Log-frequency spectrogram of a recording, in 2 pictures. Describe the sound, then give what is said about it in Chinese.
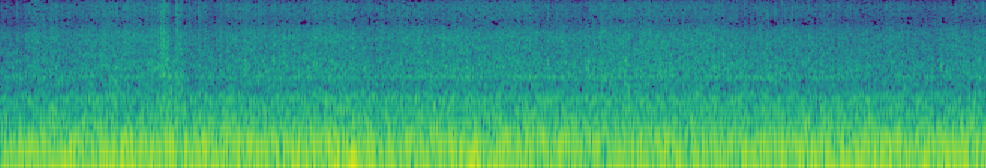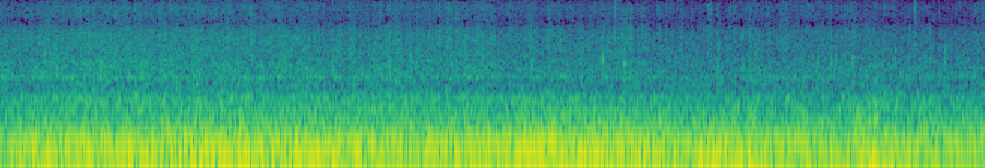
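Heavy downpour pelting the windows and roof of a moving car, recorded from inside the car, which is not going very fast; a dense, steady wash of patter over a deep road and engine rumble that swells louder about halfway through. “那个外面雨打在车窗上，打在整个车子的屋顶上，我我觉得那个声音也是非常有有力量的，非常惊人的一个声音。”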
